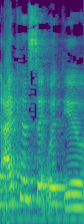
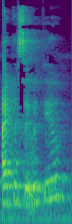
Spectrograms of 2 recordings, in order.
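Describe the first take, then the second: First: "I can sit with you" falling at the end, like a statement; statement tune. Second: "I can sit with you" with YOU rising at the end; said like a question. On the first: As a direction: stress CAN and let the pitch drop through "with you". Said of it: "is like a statement". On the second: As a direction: make the statement sound like a question, lifting "you". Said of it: "you're gonna say it like a question". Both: Shown as a demonstration.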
